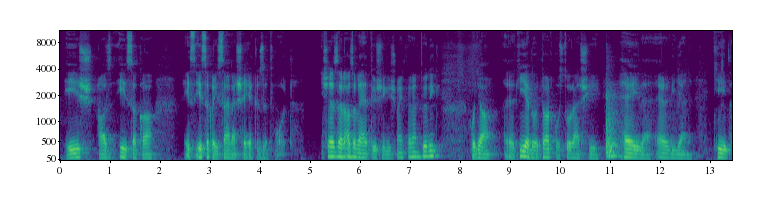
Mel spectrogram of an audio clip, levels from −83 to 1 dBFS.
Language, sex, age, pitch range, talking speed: Hungarian, male, 50-69, 90-110 Hz, 105 wpm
